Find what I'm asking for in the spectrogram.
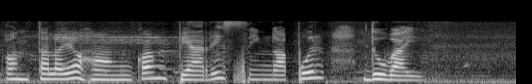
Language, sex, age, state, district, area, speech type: Odia, female, 18-30, Odisha, Balangir, urban, spontaneous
